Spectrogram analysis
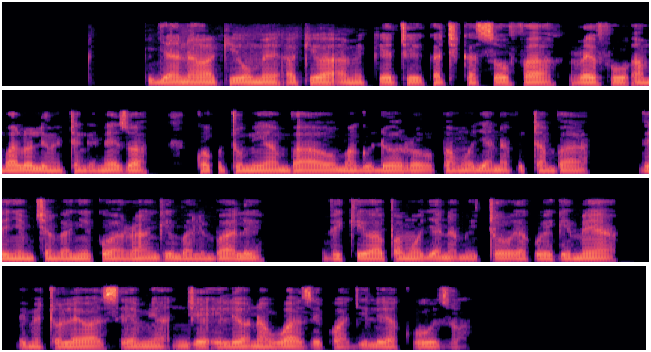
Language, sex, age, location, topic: Swahili, male, 25-35, Dar es Salaam, finance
